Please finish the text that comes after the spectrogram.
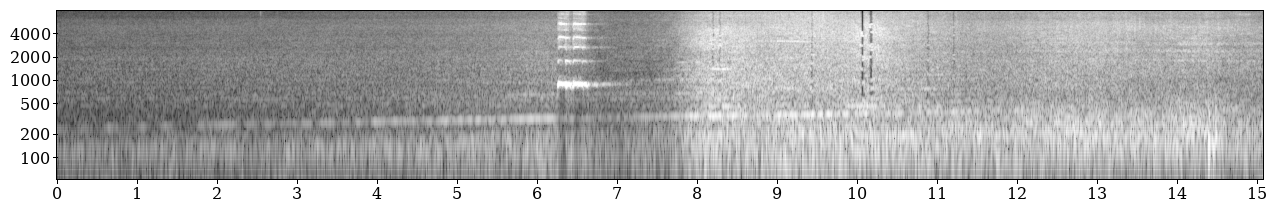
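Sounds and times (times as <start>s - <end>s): electric locomotive hum: 0.0s - 15.0s
train horn blast: 6.2s - 11.5s.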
